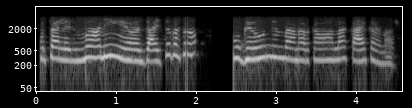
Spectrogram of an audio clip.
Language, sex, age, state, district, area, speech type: Marathi, female, 60+, Maharashtra, Pune, urban, conversation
